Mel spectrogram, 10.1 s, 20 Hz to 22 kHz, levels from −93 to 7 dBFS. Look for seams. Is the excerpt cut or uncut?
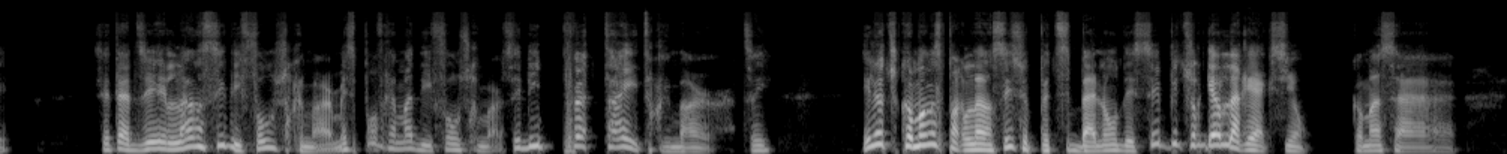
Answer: uncut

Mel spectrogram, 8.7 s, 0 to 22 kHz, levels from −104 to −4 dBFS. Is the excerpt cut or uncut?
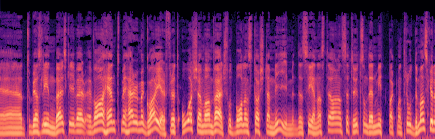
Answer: uncut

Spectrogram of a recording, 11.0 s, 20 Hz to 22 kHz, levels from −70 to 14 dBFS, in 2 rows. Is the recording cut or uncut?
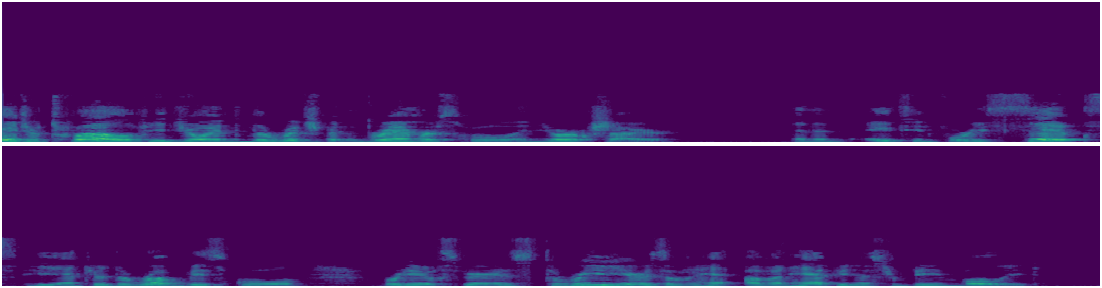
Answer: uncut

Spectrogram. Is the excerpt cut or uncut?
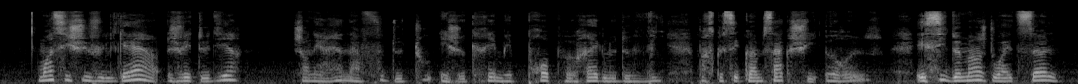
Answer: uncut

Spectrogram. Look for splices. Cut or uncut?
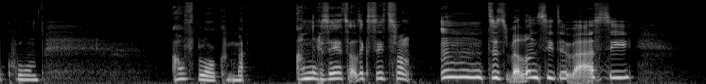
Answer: uncut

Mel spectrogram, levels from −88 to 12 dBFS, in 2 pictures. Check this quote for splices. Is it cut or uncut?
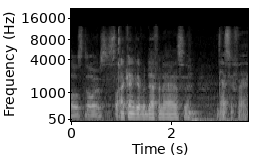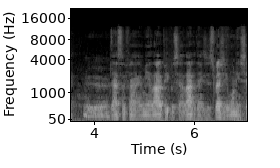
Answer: uncut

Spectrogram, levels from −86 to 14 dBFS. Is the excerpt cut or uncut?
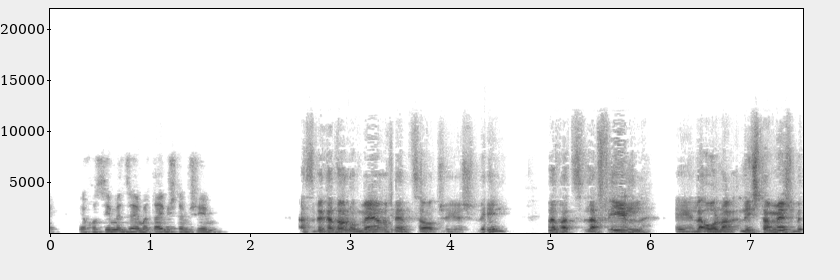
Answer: cut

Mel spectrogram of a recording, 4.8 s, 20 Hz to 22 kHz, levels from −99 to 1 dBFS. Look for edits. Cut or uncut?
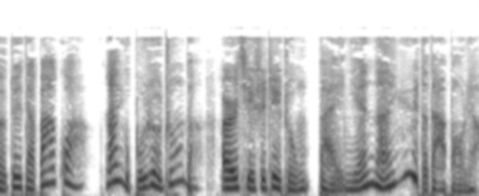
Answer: cut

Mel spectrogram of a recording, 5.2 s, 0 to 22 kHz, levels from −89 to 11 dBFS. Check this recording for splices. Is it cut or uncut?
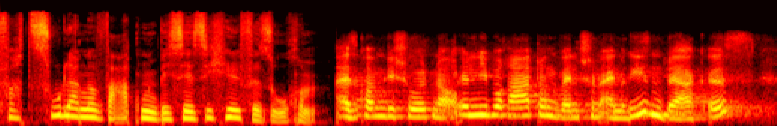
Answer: cut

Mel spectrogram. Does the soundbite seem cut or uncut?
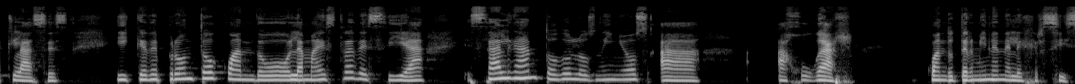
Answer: uncut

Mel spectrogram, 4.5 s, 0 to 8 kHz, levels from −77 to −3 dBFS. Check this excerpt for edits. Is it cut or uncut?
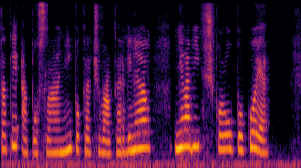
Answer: uncut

